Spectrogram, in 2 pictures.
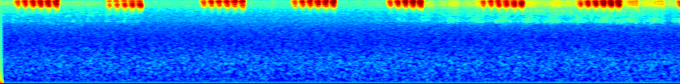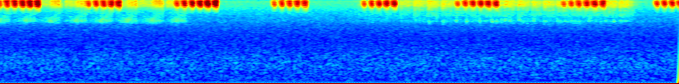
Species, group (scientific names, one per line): Platycleis grisea
Orthoptera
